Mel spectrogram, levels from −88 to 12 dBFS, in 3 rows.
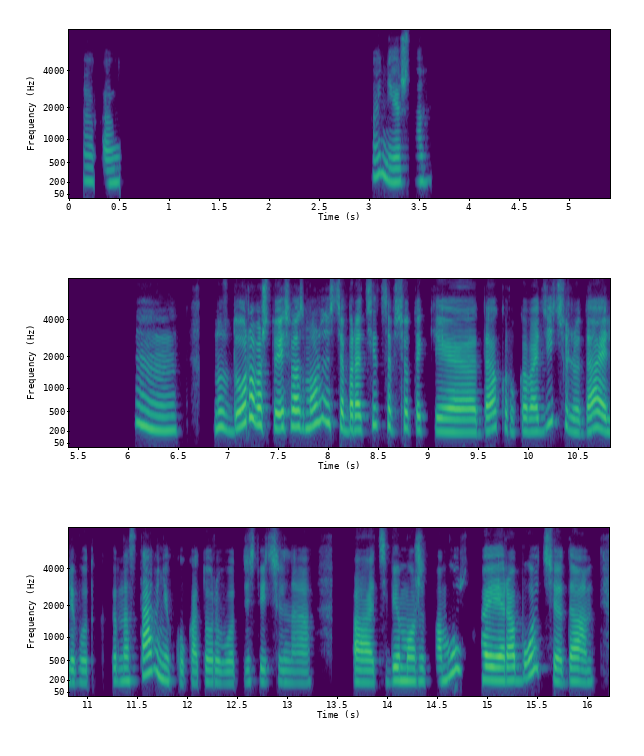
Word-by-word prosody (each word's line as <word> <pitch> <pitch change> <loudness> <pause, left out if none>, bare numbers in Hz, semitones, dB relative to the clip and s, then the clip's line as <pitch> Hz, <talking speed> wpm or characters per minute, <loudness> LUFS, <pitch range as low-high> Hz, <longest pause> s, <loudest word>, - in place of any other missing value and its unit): Ага. 200 -3 -10 2.6
Конечно. 205 -7 -6 2.5
М. 215 -8 -2 0.3
Ну, 255 +1 0
здорово, 275 - +5
что 280 -3 0
есть 245 +2 +4
возможность 275 +4 +3
обратиться 235 +6 +2
всё-таки, 215 -5 -3
э, 185 -1 +3
да, 210 +4 +3
к 245 - -22
руководителю, 195 - -2
да, 220 +7 +4
или 185 -5 +1
вот 170 0 -8
к - - -67
к - - -4
наставнику, 190 - 0
который 170 +1 -4
вот 160 0 -6
действительно, 170 -2 -7 0.4
а, 170 -1 +3
тебе 175 +4 0
может 185 -1 -1
помочь 270 - -2
в - - -34
твоей 195 -2 +6
работе, 205 - +1
да. 175 -1 +1
200 Hz, 115 wpm, -23 LUFS, 185-245 Hz, 2.6 s, твоей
